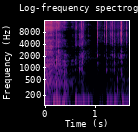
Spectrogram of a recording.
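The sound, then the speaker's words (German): Fingers type on a computer keyboard in quiet, quick, irregular clicks, with a short pause near the middle before the keystrokes pick up again. “Nee, ich tippe ja noch.”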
